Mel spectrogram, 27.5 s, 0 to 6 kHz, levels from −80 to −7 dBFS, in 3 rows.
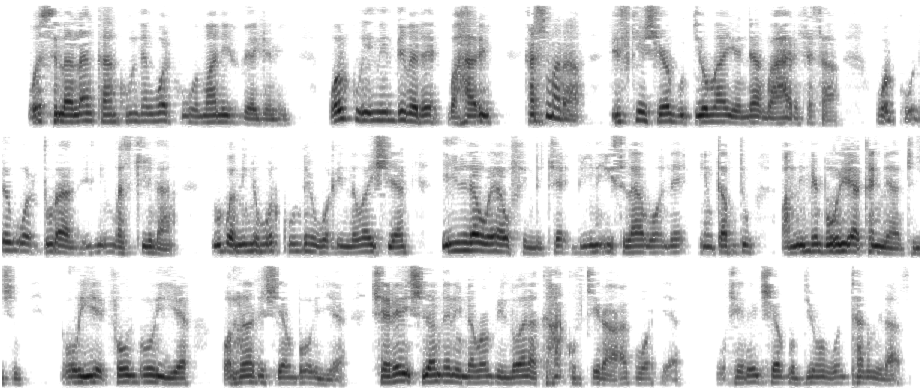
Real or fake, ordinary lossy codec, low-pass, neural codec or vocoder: fake; MP3, 24 kbps; 5.4 kHz; codec, 16 kHz, 1 kbps, FunCodec, trained on LibriTTS, 50 frames a second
